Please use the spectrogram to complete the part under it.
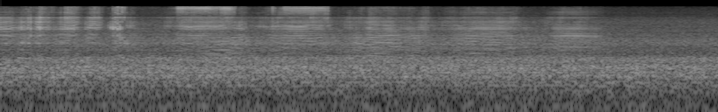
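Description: A lathe hums steadily as it spins.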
